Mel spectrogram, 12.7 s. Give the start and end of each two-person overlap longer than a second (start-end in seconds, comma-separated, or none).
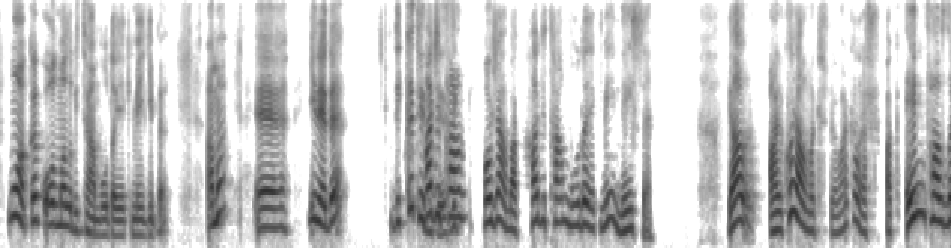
none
